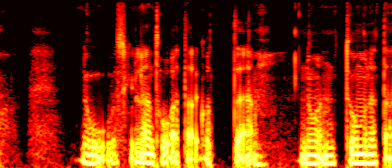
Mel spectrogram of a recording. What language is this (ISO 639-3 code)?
nor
